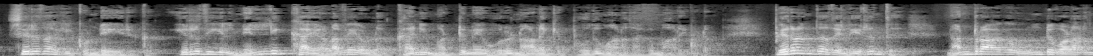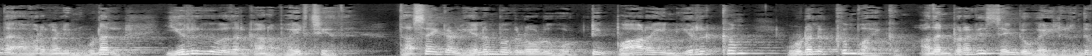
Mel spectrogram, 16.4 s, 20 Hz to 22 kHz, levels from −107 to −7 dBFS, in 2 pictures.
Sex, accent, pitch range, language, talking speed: male, native, 105-150 Hz, Tamil, 120 wpm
